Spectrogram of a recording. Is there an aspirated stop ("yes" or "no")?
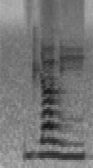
no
